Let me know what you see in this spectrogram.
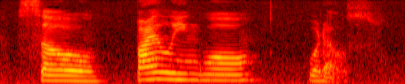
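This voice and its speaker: The voice has a bright, sharp tone and sounds animated throughout. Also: woman. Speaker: YouTuber. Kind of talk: casual vlog storytime.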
